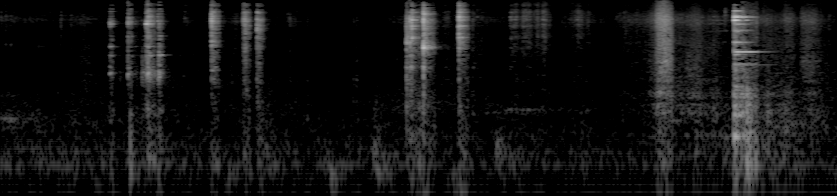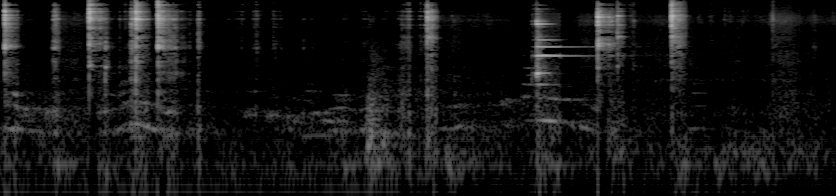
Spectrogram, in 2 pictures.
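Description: Hero Honda HF Deluxe clutch plates, friction and steel, clinking against each other as they are stacked by hand onto the clutch hub: scattered light metal clicks, a few ringing briefly.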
